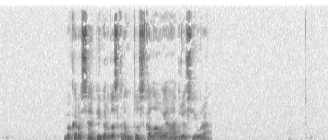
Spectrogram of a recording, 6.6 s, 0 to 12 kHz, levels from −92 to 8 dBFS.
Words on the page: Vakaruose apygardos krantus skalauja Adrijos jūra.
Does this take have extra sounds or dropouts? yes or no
no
